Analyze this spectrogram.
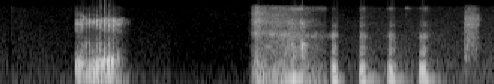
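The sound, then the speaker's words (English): A woman burps: one short, low belch, then after a pause a longer, rougher one that breaks into a few short pulses. “I just heard her burp.”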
